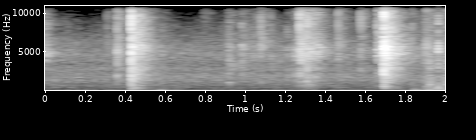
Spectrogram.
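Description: A few sharp clicks and taps of a cardboard trading-card box being handled and opened by hand.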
